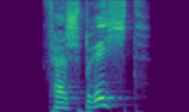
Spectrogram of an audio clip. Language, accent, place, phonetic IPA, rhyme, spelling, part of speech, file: German, Germany, Berlin, [fɛɐ̯ˈʃpʁɪçt], -ɪçt, verspricht, verb, De-verspricht.ogg
- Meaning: third-person singular present of versprechen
